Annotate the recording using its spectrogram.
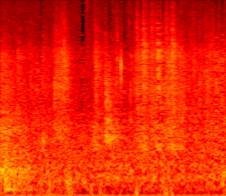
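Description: Faint room noise in a press-conference hall, with a few soft, scattered small sounds and no speech.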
